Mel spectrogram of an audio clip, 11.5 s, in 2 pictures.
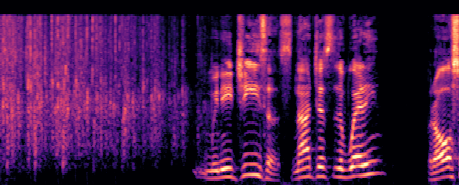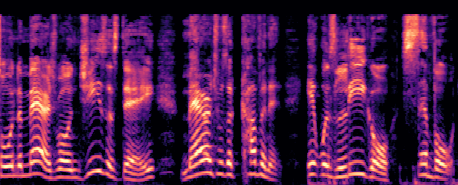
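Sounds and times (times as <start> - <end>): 
audience clapping hands: 0.0 - 2.6
speech: 2.4 - 11.4.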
